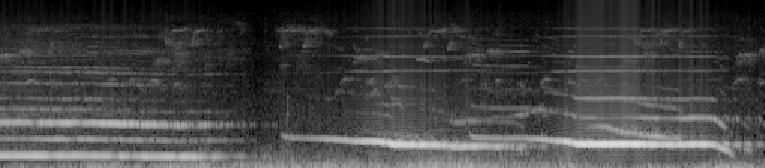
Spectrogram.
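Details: Dog howling: a low, steady held note fades out, then higher, wavering, overlapping howls slide downward and swell loudly, giving a chorus-like, mournful effect over a faint rumble.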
